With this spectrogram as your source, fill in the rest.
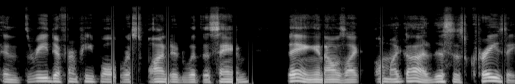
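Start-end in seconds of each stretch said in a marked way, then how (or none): none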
